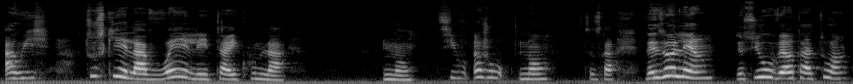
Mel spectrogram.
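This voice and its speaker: A woman's voice: sits high, unhurried. A young French woman chatting casually while playing a video game, rambling with lots of fillers and restarts and sudden outbursts. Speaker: gaming vlogger.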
